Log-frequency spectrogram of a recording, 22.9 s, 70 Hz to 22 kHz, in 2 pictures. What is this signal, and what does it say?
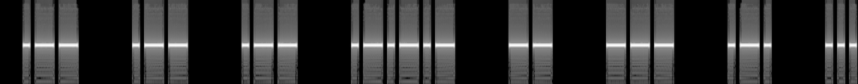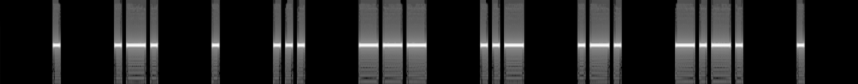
Morse code, heard as a keyed tone, about 15 wpm, spaced as for 8 wpm, 1000 Hz. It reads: WWW.MORSERESOURCE
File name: qotdfiles / 8wpm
